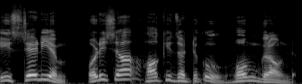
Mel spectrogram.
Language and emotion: Telugu, neutral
